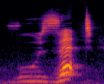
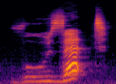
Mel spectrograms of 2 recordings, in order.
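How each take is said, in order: First: "Vous êtes" as voo zet with a clear liaison; linked z sound. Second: "Vous êtes" as voo zet, z linking the words; linked z sound. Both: Shown as a demonstration. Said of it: "You kind of connect this Z sound".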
